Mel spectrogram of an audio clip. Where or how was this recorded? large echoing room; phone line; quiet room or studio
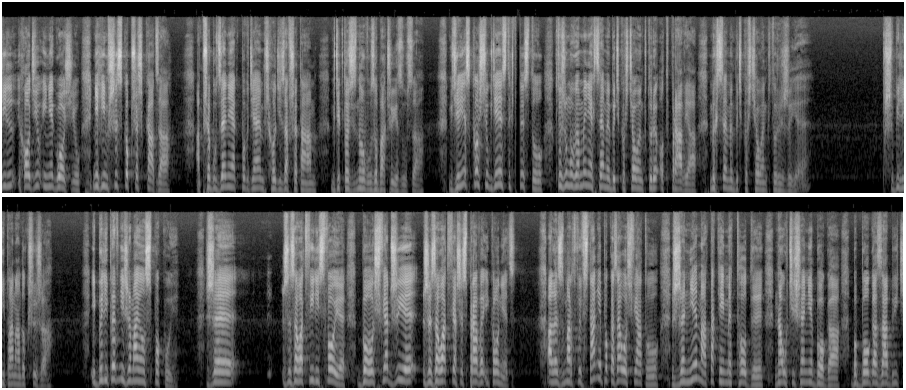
large echoing room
